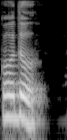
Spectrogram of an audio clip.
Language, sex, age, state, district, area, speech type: Maithili, female, 60+, Bihar, Samastipur, rural, read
